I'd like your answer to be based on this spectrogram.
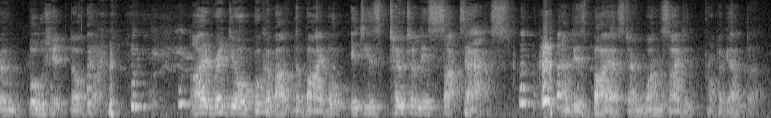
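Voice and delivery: loud, mock-indignant reading of hate mail aloud. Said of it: "read some of your hate mail".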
